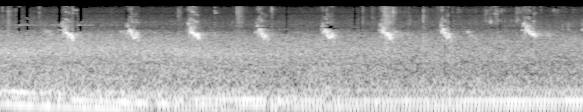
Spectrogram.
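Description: A bird chirping over and over, one short high chirp falling in pitch about every two-thirds of a second, over a steady low hum.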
